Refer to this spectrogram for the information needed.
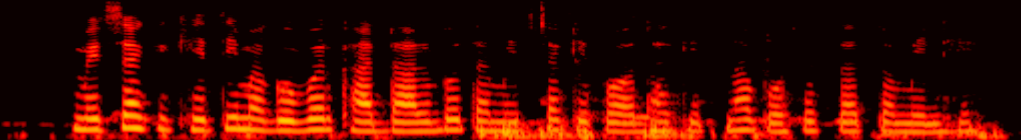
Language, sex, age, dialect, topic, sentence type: Chhattisgarhi, female, 56-60, Northern/Bhandar, agriculture, question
